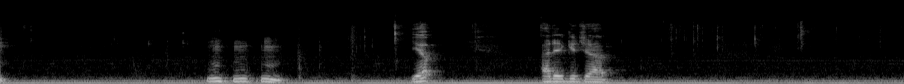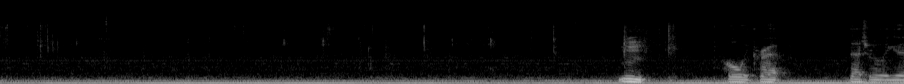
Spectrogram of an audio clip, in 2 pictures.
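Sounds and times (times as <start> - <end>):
chewing: 0.0 - 2.0, 3.0 - 4.1, 6.2 - 16.3
steady low hum: 0.0 - 18.0.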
